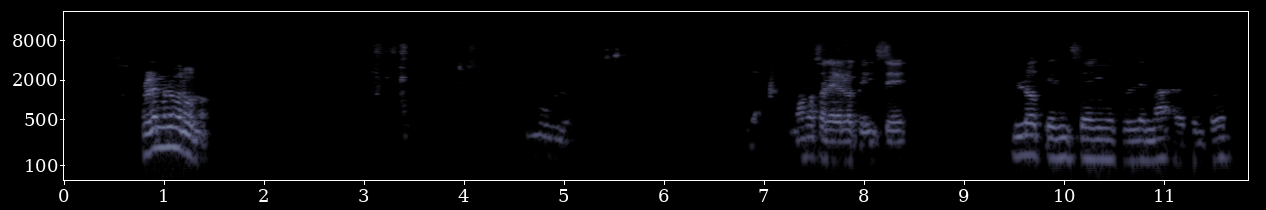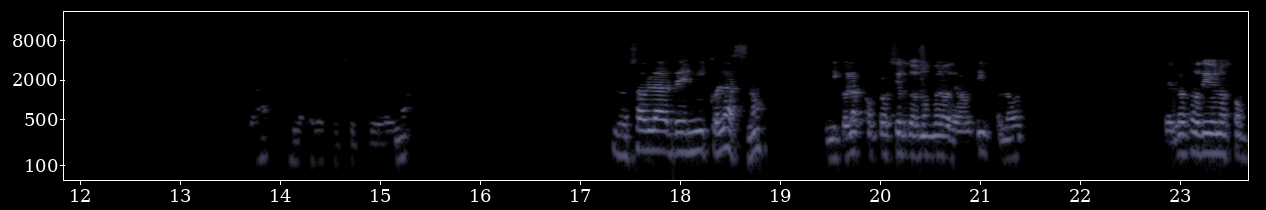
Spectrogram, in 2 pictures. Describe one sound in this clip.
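A middle-aged man speaks calmly close by, pausing often.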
